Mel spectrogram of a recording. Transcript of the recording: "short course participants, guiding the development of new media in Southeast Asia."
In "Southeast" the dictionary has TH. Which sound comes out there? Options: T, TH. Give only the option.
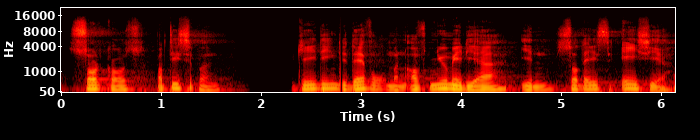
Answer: T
